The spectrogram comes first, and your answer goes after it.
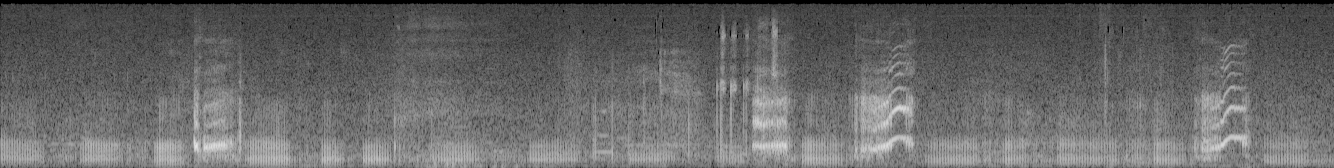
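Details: A pet cat purrs in a continuous rhythmic rumble, each breath making a pulsed burst, with a few short rising meows breaking in near the middle and end; quiet room, no other sounds.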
